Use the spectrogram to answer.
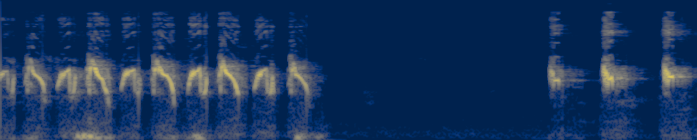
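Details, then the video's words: Sooty-headed bulbul singing in the afternoon: a quick run of about ten downslurred, chattering notes in one and a half seconds, a pause, then three more sharp notes. "TRUCUKAN, KICAU DI SORE HARI"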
